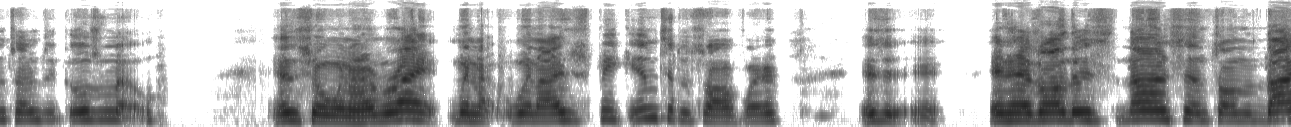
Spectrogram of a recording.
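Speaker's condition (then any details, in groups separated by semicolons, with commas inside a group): Cerebral palsy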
